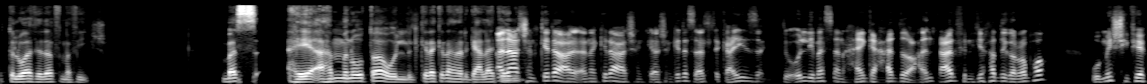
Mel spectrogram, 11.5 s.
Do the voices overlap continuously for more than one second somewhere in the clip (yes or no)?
no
